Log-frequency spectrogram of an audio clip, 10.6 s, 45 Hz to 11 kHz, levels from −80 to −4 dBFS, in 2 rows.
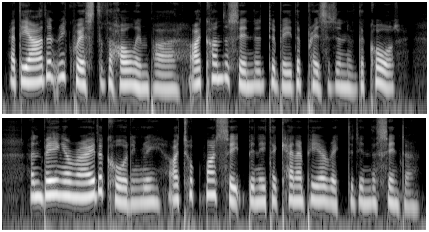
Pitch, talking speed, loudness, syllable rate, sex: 195 Hz, 180 wpm, -19 LUFS, 5.5 syllables/s, female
